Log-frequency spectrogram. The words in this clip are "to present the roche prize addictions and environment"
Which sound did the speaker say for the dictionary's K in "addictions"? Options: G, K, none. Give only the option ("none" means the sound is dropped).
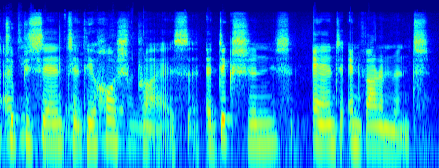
K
